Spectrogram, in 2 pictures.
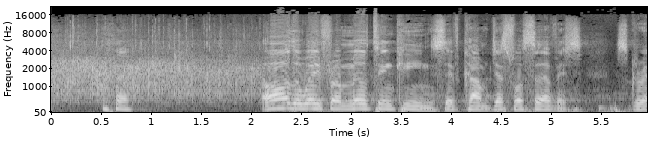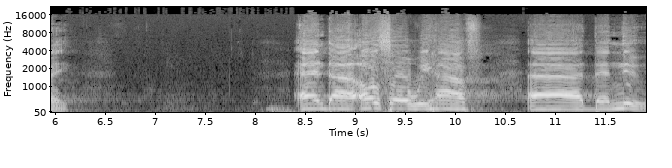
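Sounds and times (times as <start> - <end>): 
audience clapping at a church service: 0.0 - 2.9
speech: 0.5 - 1.0, 2.1 - 6.2, 8.4 - 11.8.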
